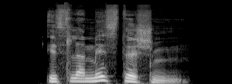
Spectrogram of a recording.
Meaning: strong dative masculine/neuter singular of islamistisch
- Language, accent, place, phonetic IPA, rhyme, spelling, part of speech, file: German, Germany, Berlin, [ɪslaˈmɪstɪʃm̩], -ɪstɪʃm̩, islamistischem, adjective, De-islamistischem.ogg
